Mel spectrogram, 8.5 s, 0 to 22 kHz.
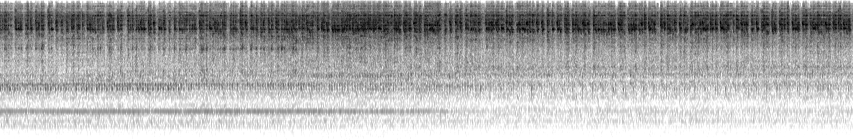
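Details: Chevrolet Cruze cold start, below 0 °C: idle with steady metallic ringing and quick regular tick about three a second; ringing disappears after a minute of running, no noise at 0 °C and above; origin unclear.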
